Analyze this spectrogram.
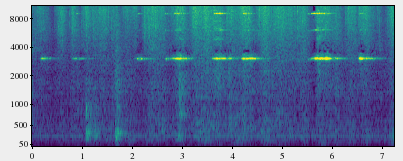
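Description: Paint roller on an extension pole squeaking with short high chirps, about a dozen times, as it rolls paint onto a wall.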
